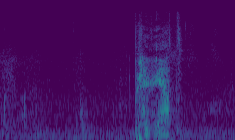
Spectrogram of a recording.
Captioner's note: whispers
